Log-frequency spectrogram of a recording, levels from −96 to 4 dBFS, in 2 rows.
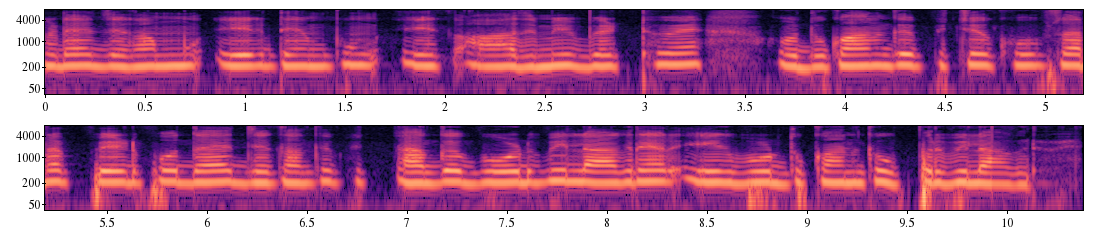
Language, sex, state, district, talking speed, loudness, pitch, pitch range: Marwari, female, Rajasthan, Nagaur, 175 wpm, -23 LUFS, 215 Hz, 210-225 Hz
